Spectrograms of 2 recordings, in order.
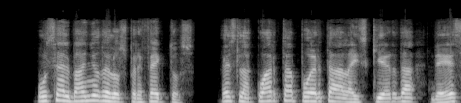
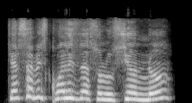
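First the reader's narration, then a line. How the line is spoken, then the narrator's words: Shouted. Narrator (Spanish): gritó Hermione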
